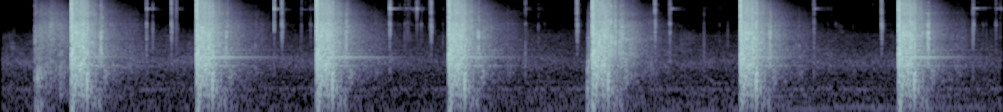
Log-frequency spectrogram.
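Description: A handgun fires loud shots at a steady pace outdoors, each echoing briefly.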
